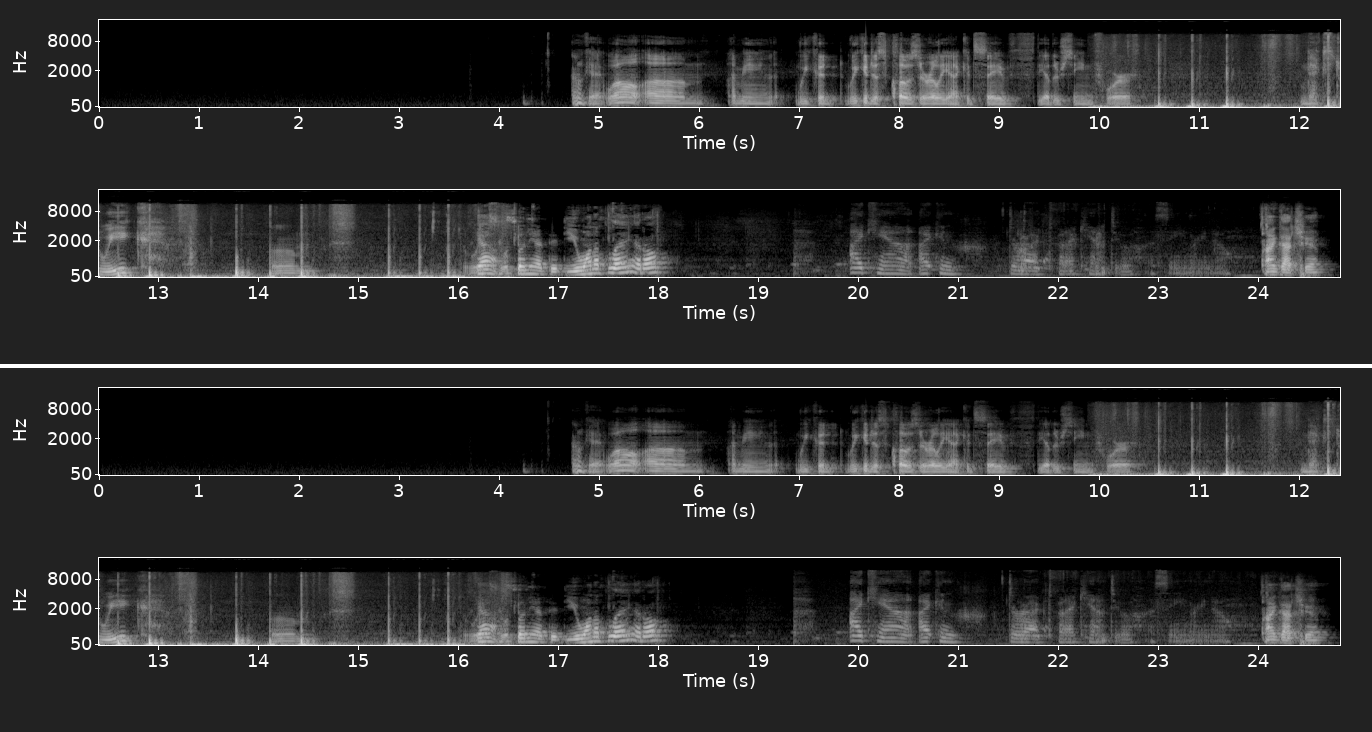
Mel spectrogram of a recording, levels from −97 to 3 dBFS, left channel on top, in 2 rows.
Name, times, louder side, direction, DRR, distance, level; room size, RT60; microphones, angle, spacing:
voice 1, 4.7-6.0 6.3-10.4 12.0-13.2 14.1-14.6 16.0-16.5, left 2 dB, 60° left, 0.9 m, -33 dB
sound 1, 9.9-16.5, equal, ahead, 0.7 m, -29 dB
voice 2, 16.2-18.0 21.6-21.7 24.0-24.6, left 3 dB, 80° left, 1.1 m, -27 dB
voice 3, 19.9-24.0, right 3 dB, 35° right, 1.1 m, -45 dB
22.5 x 10.5 x 2.5 m
head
